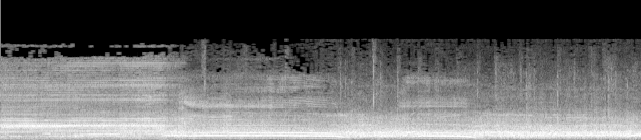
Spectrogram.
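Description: Gym buzzer sounding for about two seconds at the end of regulation over crowd noise. Then the crowd cheers and a man close by lets out two long whooping yells, the second shorter, in reaction to a full-court shot that sends the game to overtime.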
